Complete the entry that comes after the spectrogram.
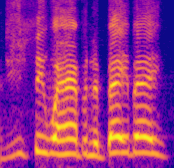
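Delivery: high, excited retelling of a friend; quoting a friend. Retold or imitated. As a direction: pitch up to play the guy asking. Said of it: "he was like".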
